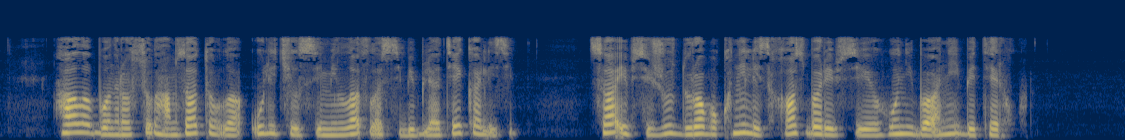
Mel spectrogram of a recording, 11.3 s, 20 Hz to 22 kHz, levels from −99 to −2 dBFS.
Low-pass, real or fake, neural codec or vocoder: 7.2 kHz; real; none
